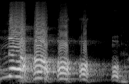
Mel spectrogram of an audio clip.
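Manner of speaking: long, high hammed-up wail; mock anguished cry. Edward as the old man dies, mock anguished cry. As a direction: cry out in fake despair, half laughing. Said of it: "And Edward's like".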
